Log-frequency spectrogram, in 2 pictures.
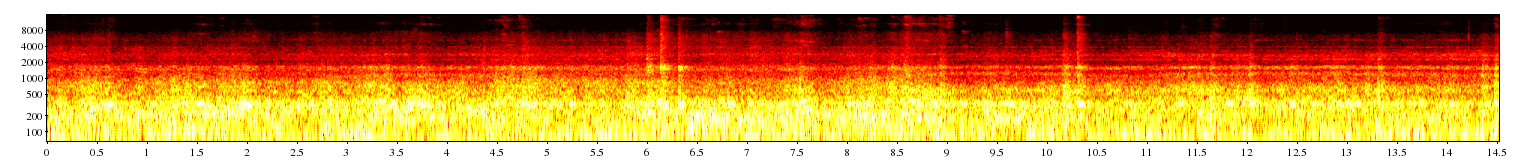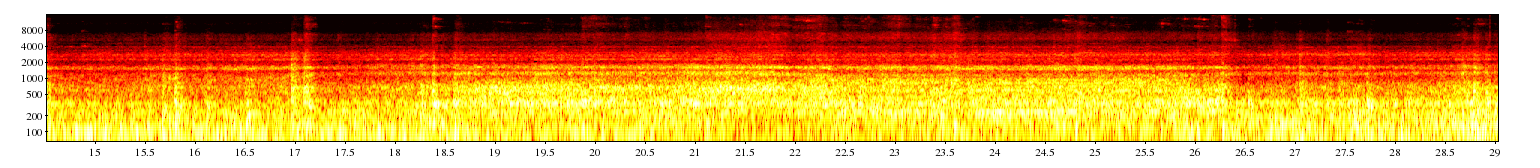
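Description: Passenger train running along the track: a steady rumble of wheels on rail, with an occasional sharp clack.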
